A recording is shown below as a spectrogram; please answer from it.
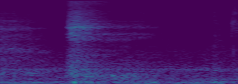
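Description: A man breathing out heavily, a sigh with a soft hiss of breath about two-thirds of a second in.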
